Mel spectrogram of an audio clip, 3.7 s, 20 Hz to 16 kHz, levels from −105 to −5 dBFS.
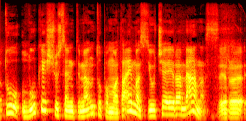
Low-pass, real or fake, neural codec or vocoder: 14.4 kHz; real; none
